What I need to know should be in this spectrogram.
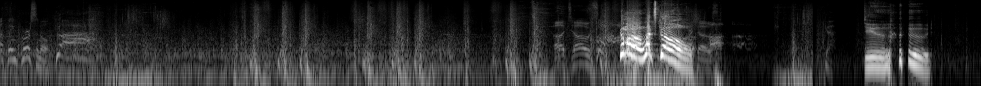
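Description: A young man talks excitedly into a microphone.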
